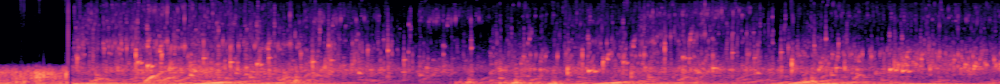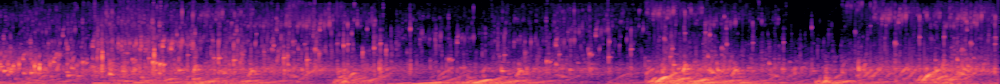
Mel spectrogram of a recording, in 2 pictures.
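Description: Underwater sound of low rumbling and bubbling gurgles, swelling and fading in irregular surges.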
